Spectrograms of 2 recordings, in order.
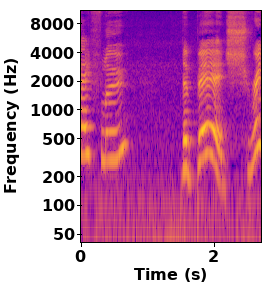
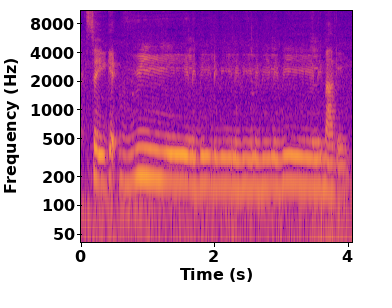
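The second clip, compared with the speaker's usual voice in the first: much lower and softer, fast; soft explaining; 9 semitones lower, 7 dB quieter, faster than usual. Real, not acted. Reader explaining a bog to the child, low and soft. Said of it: "explaining the bog to child".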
